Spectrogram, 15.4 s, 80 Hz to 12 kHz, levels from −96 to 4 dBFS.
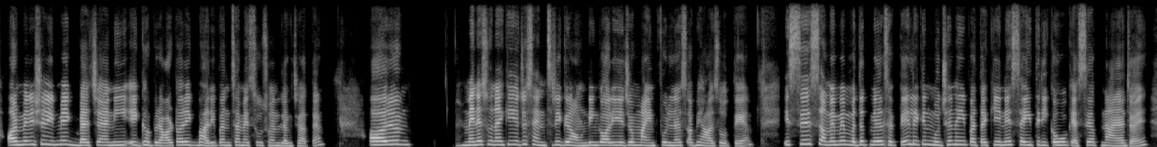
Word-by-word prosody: और 275 Hz, -, +8 dB
मेरे 300 Hz, +2 st, +2 dB
शरीर 320 Hz, -1 st, +2 dB
में 315 Hz, -, +3 dB
एक 280 Hz, -5 st, 0 dB
बेचैनी, 245 Hz, +1 st, +2 dB
एक 260 Hz, 0 st, -1 dB
घबराहट 230 Hz, 0 st, -1 dB
और 260 Hz, 0 st, +3 dB
एक 260 Hz, -3 st, -2 dB
भारीपन-सा 240 Hz, +1 st, -1 dB
महसूस 235 Hz, -1 st, -5 dB
होने 220 Hz, -1 st, -4 dB
लग 210 Hz, -, -5 dB
जाता 200 Hz, +1 st, -5 dB
है। 265 Hz, -, -6 dB, 0.6 s
और 295 Hz, +2 st, +5 dB, 0.7 s
मैंने 265 Hz, +3 st, +6 dB
सुना 295 Hz, -1 st, 0 dB
है 290 Hz, -, +4 dB
कि 310 Hz, +2 st, -5 dB
ये 305 Hz, -1 st, -1 dB
जो 315 Hz, -, -2 dB
सेंसरी 280 Hz, -2 st, -2 dB
ग्राउंडिंग 245 Hz, -1 st, 0 dB
और 245 Hz, -1 st, +2 dB
ये 245 Hz, 0 st, +1 dB
जो 250 Hz, +2 st, 0 dB
माइंडफुलनेस 235 Hz, 0 st, -1 dB
अभ्यास 230 Hz, -3 st, -3 dB
होते 200 Hz, -2 st, -3 dB
है, 205 Hz, -, -3 dB, 0.5 s
इससे 340 Hz, +4 st, +2 dB
समय 290 Hz, -5 st, +2 dB
में 305 Hz, +2 st, +1 dB
मदद 285 Hz, -1 st, 0 dB
मिल 285 Hz, 0 st, +3 dB
सकती 270 Hz, -2 st, -2 dB
है, 290 Hz, -, +4 dB
लेकिन 315 Hz, 0 st, -1 dB
मुझे 270 Hz, +1 st, -2 dB
नहीं 305 Hz, -1 st, -1 dB
पता 250 Hz, -2 st, +1 dB
कि 275 Hz, +3 st, -3 dB
इन्हें 270 Hz, +1 st, 0 dB
सही 275 Hz, -2 st, +1 dB
तरीकों 255 Hz, -2 st, 0 dB
को 260 Hz, 0 st, 0 dB
कैसे 220 Hz, +4 st, 0 dB
अपनाया 230 Hz, -4 st, -1 dB
जाए, 210 Hz, +6 st, -2 dB
255 Hz, 200 wpm, -23 LUFS, 235-285 Hz, 0.7 s, और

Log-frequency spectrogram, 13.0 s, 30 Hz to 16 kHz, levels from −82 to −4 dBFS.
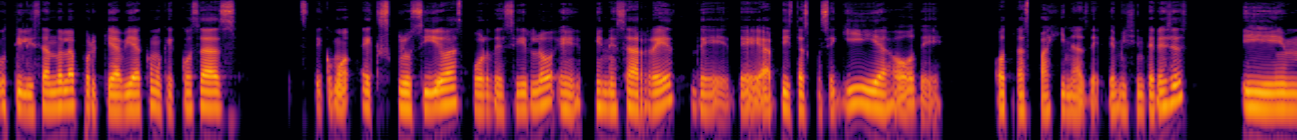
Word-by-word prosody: utilizándola 135 Hz, +2 st, +2 dB
porque 130 Hz, -4 st, 0 dB
había 120 Hz, +2 st, +4 dB
como 135 Hz, -2 st, -2 dB
que 115 Hz, -1 st, -6 dB
cosas, 130 Hz, -6 st, +2 dB, 0.6 s
este, -, -, -7 dB
como 60 Hz, 0 st, 0 dB
exclusivas, 135 Hz, +5 st, +2 dB
por 115 Hz, -7 st, -2 dB
decirlo, 125 Hz, +7 st, 0 dB
eh, 125 Hz, -2 st, -2 dB
en 135 Hz, -2 st, -1 dB
esa 125 Hz, +1 st, +2 dB
red 140 Hz, +8 st, +1 dB
de 125 Hz, -4 st, -5 dB
de 60 Hz, +1 st, 0 dB
artistas 125 Hz, -3 st, 0 dB
que 115 Hz, -, -14 dB
seguía 140 Hz, -2 st, +1 dB
o -, -, +2 dB
de -, -, -7 dB, 0.5 s
otras 115 Hz, 0 st, -1 dB
páginas 115 Hz, 0 st, -3 dB
de -, -, -7 dB
de 120 Hz, -, -1 dB
mis 120 Hz, -1 st, -7 dB
intereses, 140 Hz, -, +1 dB, 0.5 s
y 125 Hz, -2 st, +4 dB
125 Hz, 135 wpm, -25 LUFS, 120-135 Hz, 0.6 s, había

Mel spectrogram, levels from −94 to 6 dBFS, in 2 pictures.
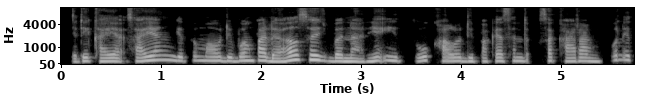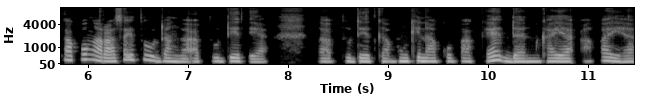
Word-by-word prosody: Jadi, 170 Hz, +4 st, +1 dB
kayak 190 Hz, -1 st, +2 dB
sayang 245 Hz, +7 st, +2 dB
gitu 215 Hz, +3 st, -3 dB
mau 220 Hz, -1 st, +2 dB
dibuang 215 Hz, +3 st, +2 dB
padahal 225 Hz, +3 st, +5 dB
sej 270 Hz, -4 st, +4 dB
benarnya 185 Hz, +1 st, +3 dB
itu 220 Hz, -1 st, -2 dB
kalau 205 Hz, -, +1 dB
dipakai 190 Hz, +1 st, -1 dB
sende 205 Hz, -1 st, -2 dB
sekarang 200 Hz, -2 st, -1 dB
pun, 260 Hz, +2 st, -6 dB
itu 255 Hz, -, -6 dB
aku 275 Hz, +4 st, -1 dB
ngerasa 195 Hz, -4 st, +1 dB
itu 270 Hz, -2 st, -3 dB
udah 190 Hz, +1 st, -1 dB
enggak 170 Hz, 0 st, -2 dB
up-to-date 190 Hz, -1 st, -3 dB, 0.2 s
ya, -, -, -14 dB, 0.5 s
enggak 175 Hz, -, -5 dB
up-to-date, 180 Hz, -1 st, -1 dB
enggak 175 Hz, -1 st, -5 dB
mungkin 190 Hz, +1 st, +2 dB
aku 185 Hz, +1 st, -4 dB
pakai 185 Hz, +5 st, -2 dB
dan 175 Hz, 0 st, +2 dB
kayak, 180 Hz, -1 st, 0 dB
apa 180 Hz, +5 st, -9 dB
ya, 170 Hz, -1 st, -1 dB
195 Hz, 175 wpm, -28 LUFS, 180-220 Hz, 0.5 s, padahal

